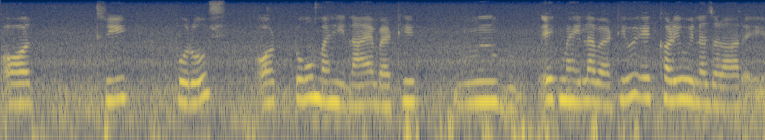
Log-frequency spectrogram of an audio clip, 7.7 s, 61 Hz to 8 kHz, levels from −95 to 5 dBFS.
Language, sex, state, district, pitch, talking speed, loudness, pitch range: Hindi, female, Uttar Pradesh, Lalitpur, 235 Hz, 150 wpm, -15 LUFS, 220-255 Hz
